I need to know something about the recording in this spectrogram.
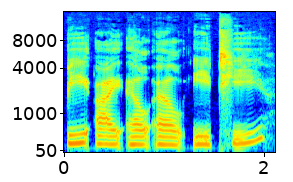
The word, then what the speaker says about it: billet: There's a word, B-I-L-L-E-T, which I would pronounce billet in English, but in the context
